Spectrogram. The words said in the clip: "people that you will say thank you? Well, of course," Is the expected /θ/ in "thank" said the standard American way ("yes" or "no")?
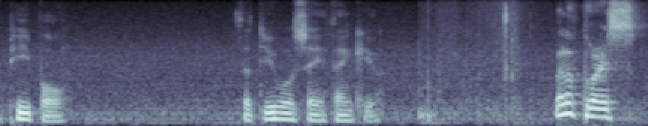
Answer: yes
